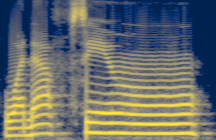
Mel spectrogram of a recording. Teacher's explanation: سین میں سیٹی کی آواز آئے گی، تنوین کے بعد واو ہے تو یہاں پر ہم ادغام بدون نہ کریں گے تو پڑھا جائے گا وَنَفْسٍ۔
